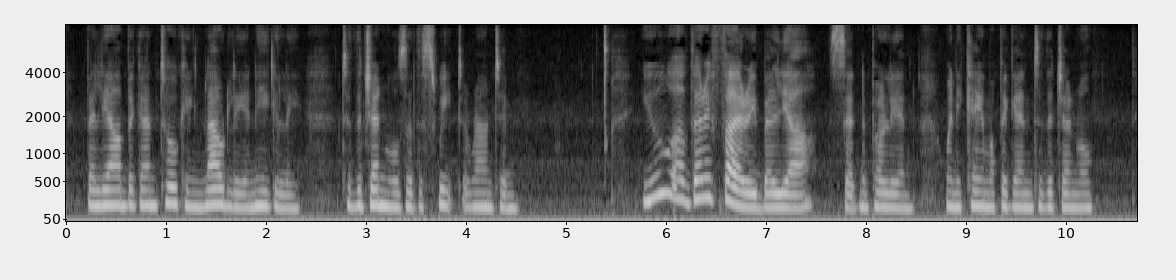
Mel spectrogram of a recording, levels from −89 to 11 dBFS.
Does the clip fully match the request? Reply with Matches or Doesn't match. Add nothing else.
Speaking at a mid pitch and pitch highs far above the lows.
Doesn't match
